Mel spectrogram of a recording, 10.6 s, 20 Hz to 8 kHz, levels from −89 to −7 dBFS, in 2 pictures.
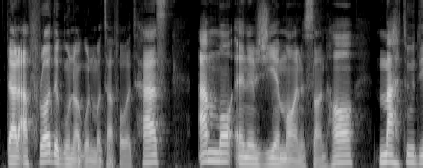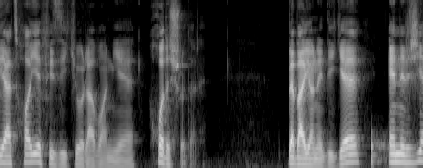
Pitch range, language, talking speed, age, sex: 95-140 Hz, Persian, 115 wpm, 30-49, male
